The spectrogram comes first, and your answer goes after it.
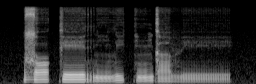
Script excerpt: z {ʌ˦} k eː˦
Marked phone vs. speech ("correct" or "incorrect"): incorrect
